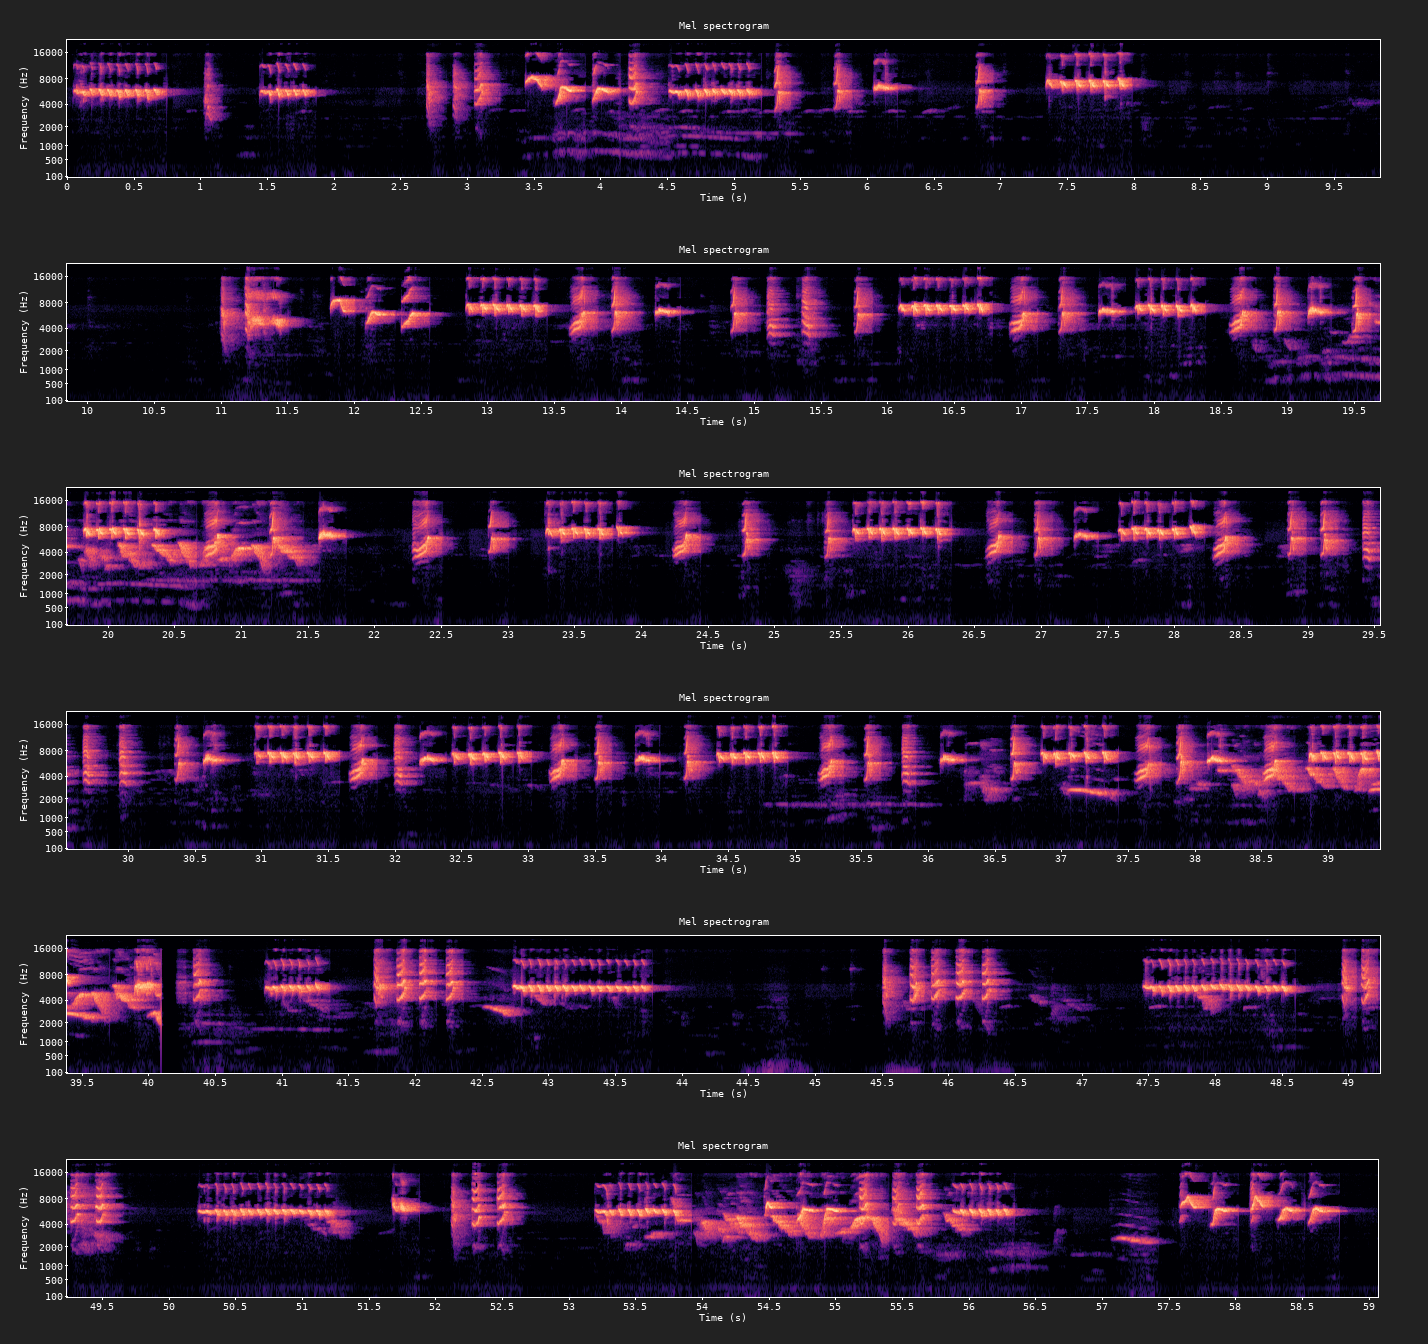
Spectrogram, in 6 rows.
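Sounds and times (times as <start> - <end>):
sunbird singing: 2.7 - 8.1, 11.0 - 43.8, 45.5 - 56.5.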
